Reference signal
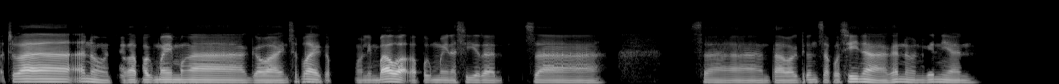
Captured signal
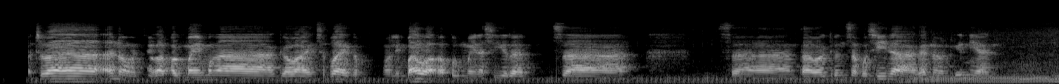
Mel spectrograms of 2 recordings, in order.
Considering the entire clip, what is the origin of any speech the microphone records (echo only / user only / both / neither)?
echo only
